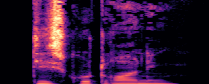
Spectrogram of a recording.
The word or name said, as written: diskodronning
